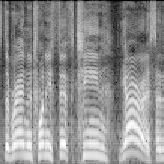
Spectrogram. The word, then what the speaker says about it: Yaris: company and of course the answer is this yarus so let's uh see how these small cars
